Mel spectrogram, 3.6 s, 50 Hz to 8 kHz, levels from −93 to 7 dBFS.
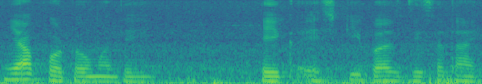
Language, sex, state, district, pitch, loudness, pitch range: Marathi, male, Maharashtra, Pune, 120 Hz, -21 LUFS, 120-130 Hz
